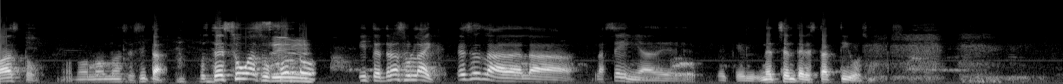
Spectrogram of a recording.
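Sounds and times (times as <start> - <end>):
speech: 0.0 - 9.9
heavy breathing into a microphone: 8.7 - 10.5.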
